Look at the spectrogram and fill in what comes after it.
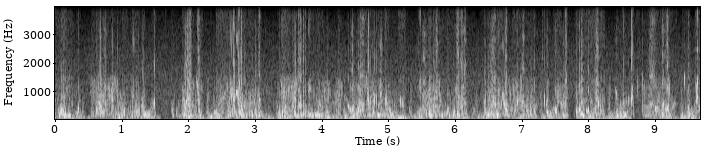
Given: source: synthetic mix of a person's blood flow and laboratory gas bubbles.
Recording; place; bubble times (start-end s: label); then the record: Doppler ultrasound of blood flow; precordium
0.00-0.39 s: bubbles
0.51-1.39 s: bubbles
1.44-1.52 s: bubbles
1.65-1.69 s: bubbles
1.73-2.23 s: bubbles
2.40-3.12 s: bubbles
3.31-4.32 s: bubbles
4.36-5.26 s: bubbles
5.41-6.21 s: bubbles
6.39-7.25 s: bubbles
7.29-7.44 s: bubbles
7.46-7.71 s: bubbles
7.78-8.26 s: bubbles
8.39-9.34 s: bubbles
9.39-9.54 s: bubbles
9.58-9.68 s: bubbles
From the record:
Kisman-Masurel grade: 444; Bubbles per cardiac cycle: continuous sound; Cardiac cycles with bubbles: 100%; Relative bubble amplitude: maximal (0.775 to 0.999); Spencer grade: 4 (maximum detectable bubble signal sounding continuously throughout systole and diastole of every cardiac period, and overriding the amplitude of the normal cardiac signals); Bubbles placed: anywhere in the cardiac cycle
